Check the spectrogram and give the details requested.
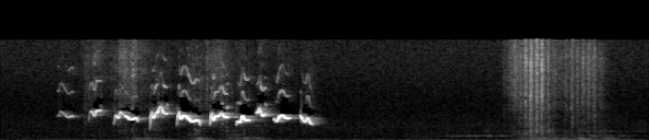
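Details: Young caged male ultramarine grosbeak singing as his female calls to warm him up: a quick run of about nine bright, looping whistled notes over a second and a half, followed by a low clatter and thud.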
